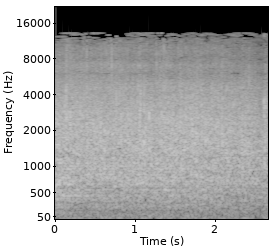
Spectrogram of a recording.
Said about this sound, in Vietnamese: hãy dành tràng pháo tay cho ý thức tốt này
